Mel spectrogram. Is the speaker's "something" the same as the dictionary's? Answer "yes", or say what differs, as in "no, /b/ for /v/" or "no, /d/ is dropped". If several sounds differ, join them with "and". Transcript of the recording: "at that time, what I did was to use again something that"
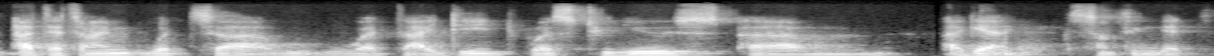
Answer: yes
